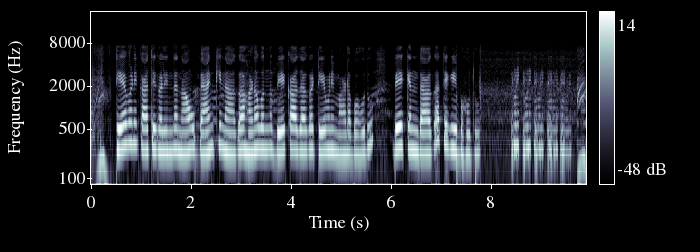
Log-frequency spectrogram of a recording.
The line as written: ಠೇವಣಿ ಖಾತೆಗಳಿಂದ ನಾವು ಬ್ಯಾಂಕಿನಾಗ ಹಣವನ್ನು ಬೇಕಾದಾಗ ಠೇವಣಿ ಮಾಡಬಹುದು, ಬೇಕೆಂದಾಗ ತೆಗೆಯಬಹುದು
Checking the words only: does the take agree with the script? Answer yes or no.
yes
